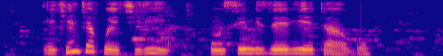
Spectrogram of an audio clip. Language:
Ganda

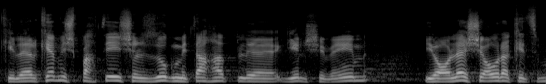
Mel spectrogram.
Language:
Hebrew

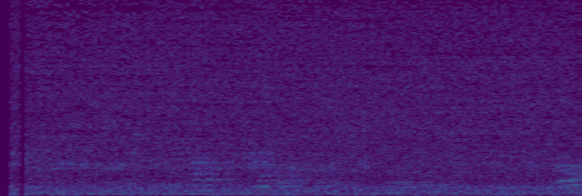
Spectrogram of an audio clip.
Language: Czech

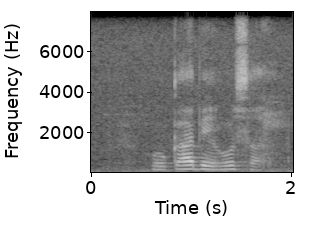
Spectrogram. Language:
Southern Sotho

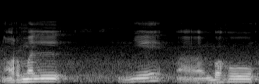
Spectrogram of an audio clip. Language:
Sanskrit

